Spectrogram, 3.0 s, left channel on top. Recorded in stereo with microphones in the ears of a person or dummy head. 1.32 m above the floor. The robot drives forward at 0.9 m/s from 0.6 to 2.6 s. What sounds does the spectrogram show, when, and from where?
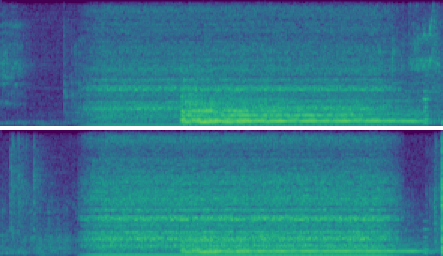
1.2 s a piano: 45° left (ahead or behind), 1.9 m; by 2.9 s 60° left (ahead or behind), 1.5 m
